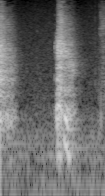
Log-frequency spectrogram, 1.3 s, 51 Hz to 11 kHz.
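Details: Two quick, forceful sneezes with a brief gap, the second loudest, then the start of another; a run of sneezing from a person with COVID-19 during home isolation.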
